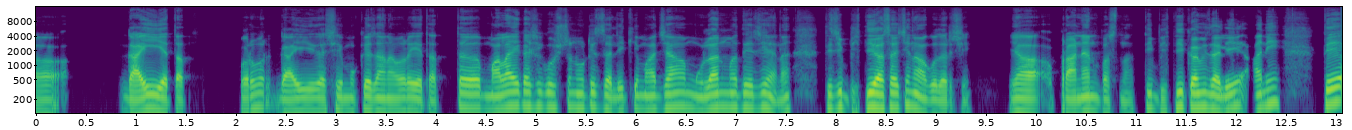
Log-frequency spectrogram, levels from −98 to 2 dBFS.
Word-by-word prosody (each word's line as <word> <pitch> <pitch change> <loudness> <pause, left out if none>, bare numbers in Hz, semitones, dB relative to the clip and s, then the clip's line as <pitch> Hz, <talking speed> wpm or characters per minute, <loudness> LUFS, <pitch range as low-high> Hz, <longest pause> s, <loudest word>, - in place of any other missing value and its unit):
अ, 95 0 -2 0.8
गाई 100 +4 +6
येतात. 110 -2 +2 0.6
बरोबर? 120 +6 -1
गाई 105 +2 +1
असे 110 +2 -5
मुके 105 +3 -1
जनावरं 105 0 0
येतात. 100 -3 0 0.2
तर 130 -1 +5
मला 115 +4 +3
एक 145 0 +1
अशी 140 0 -1
गोष्ट 135 0 -4
नोटीस 130 0 -3
झाली, 110 -2 0
की 125 - -5
माझ्या 120 +3 -1
मुलांमध्ये 130 +2 0
जी 135 +2 -2
आहे 120 - 0
ना, 100 - -5 0.4
तिची 125 +3 -1
भीती 115 +8 +2
असायची 135 +2 +5
ना 130 -3 +1
अगोदरची 95 -2 -2 0.4
या 105 0 +3 0.3
प्राण्यांपासून, 100 -3 -1
ती 130 - -4
भीती 110 +6 -2
कमी 135 0 +5
झाली 125 +2 +3 0.2
आणि 155 +7 0 0.5
ते 170 +4 +6
120 Hz, 160 wpm, -22 LUFS, 105-135 Hz, 0.8 s, गाई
